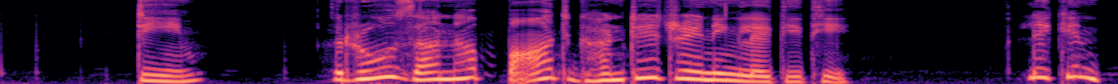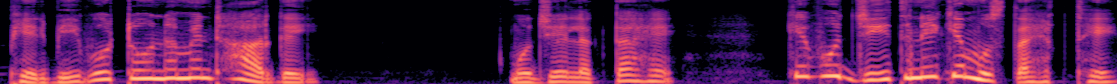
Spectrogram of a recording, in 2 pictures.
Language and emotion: Urdu, sad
